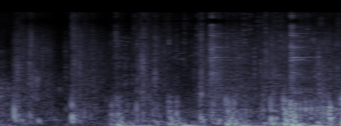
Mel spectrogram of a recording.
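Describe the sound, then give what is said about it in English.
Horse hooves in a video game clip-clop in a steady, quick rhythm of hollow knocks, set against a low continuous background hum with no talking. “Oh, somebody's mad at my horse for blocking traffic.”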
